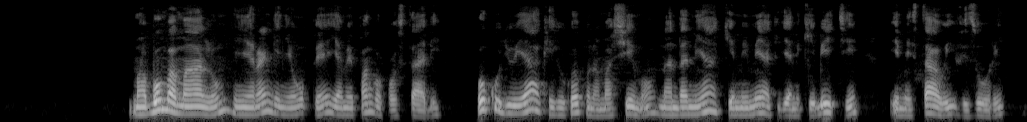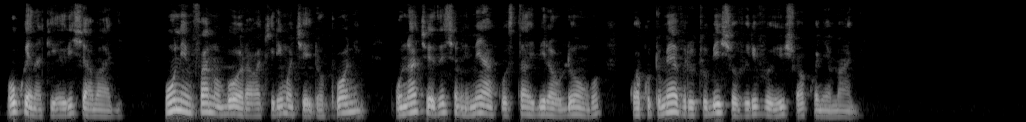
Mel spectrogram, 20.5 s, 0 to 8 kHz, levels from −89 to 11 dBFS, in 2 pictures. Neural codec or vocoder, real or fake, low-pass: none; real; 7.2 kHz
